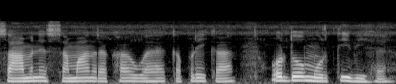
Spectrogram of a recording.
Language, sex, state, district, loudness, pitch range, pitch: Hindi, male, Jharkhand, Deoghar, -16 LUFS, 140-155 Hz, 150 Hz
